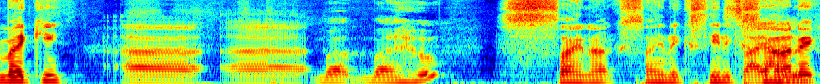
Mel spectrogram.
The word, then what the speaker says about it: Psyonix: I'm pretty sure it's Synox. Am I saying it right, Mikey? But by who? Psyonix. Psionics.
